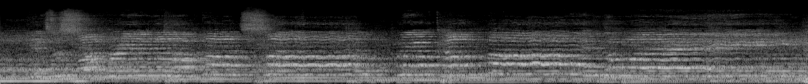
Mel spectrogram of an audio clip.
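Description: Two women singing a gospel song together into microphones, amplified through the church sound system.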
